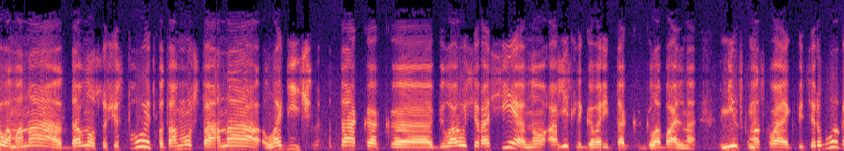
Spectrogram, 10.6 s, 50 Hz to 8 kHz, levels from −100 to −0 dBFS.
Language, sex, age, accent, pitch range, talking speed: Russian, male, 20-39, native, 145-210 Hz, 125 wpm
